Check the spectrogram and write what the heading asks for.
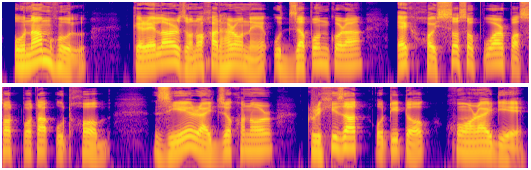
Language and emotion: Assamese, neutral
